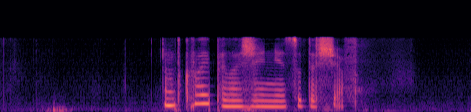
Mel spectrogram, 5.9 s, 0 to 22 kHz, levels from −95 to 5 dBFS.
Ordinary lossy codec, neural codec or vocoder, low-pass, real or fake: none; codec, 16 kHz, 0.9 kbps, LongCat-Audio-Codec; 5.4 kHz; fake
